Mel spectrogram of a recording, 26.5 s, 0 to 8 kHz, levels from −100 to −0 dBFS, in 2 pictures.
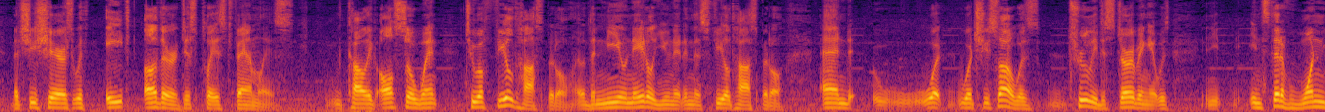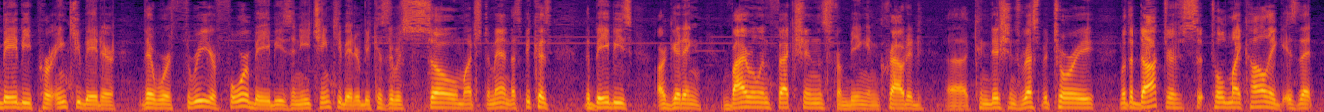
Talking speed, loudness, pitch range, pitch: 175 wpm, -21 LUFS, 100-130 Hz, 115 Hz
